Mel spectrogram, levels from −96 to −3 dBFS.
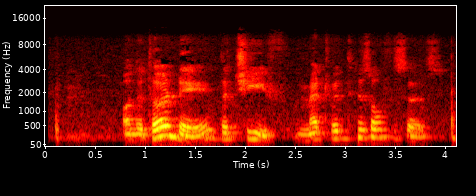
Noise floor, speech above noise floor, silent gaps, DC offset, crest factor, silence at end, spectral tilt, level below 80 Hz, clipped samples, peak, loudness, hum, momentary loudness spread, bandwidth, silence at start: -61 dBFS; 28 dB; none; under 0.1%; 20 dB; 0 s; -5 dB/octave; -78 dBFS; under 0.1%; -14 dBFS; -34 LUFS; none; 14 LU; 11 kHz; 0.1 s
